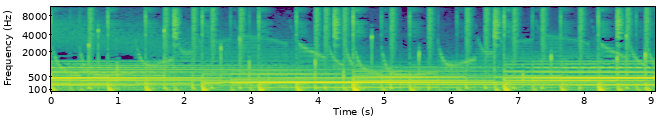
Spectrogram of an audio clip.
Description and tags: dreamy electronic music clean loop
short soft perfectly looping piece of 100-ish bpm music i made for fun in ableton. inspired a bit by darwinia's soundtrack. i would love to see it :)
100-bpm, ambient, atmosphere, electronic, game-music, loop, mellow, music, newage, rhodes, soundtrack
